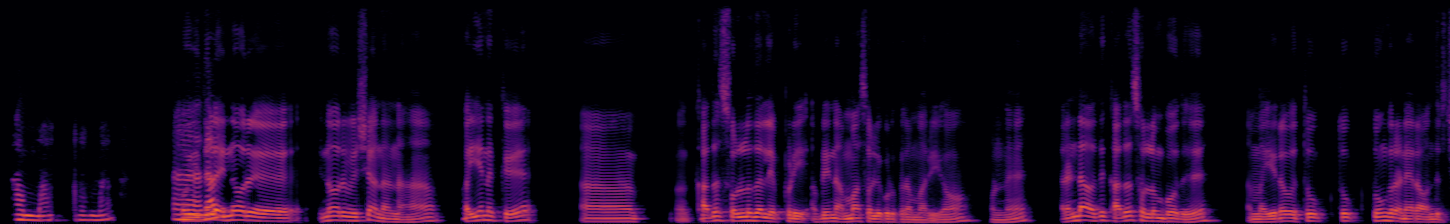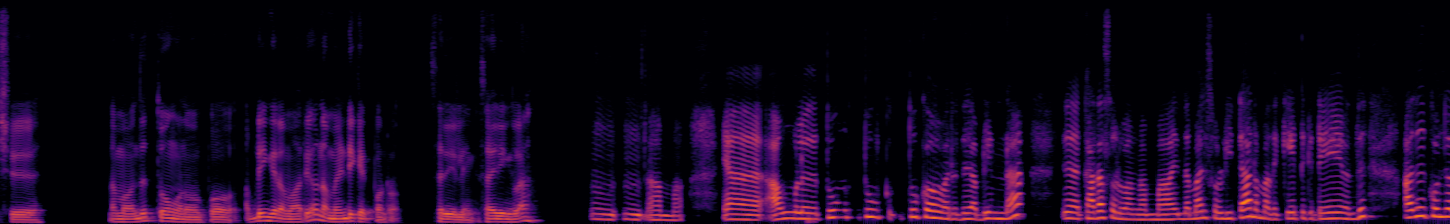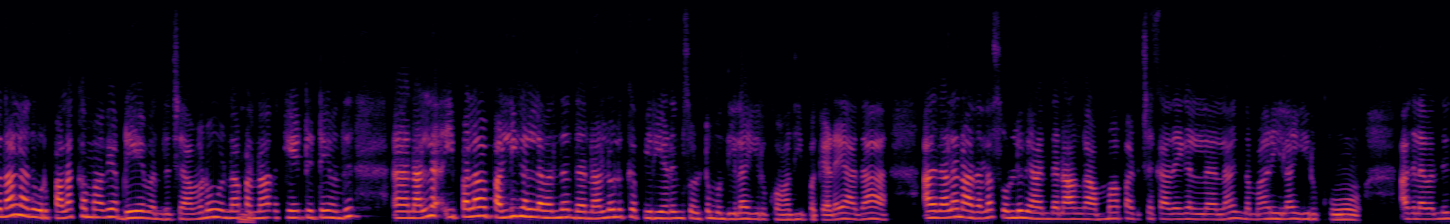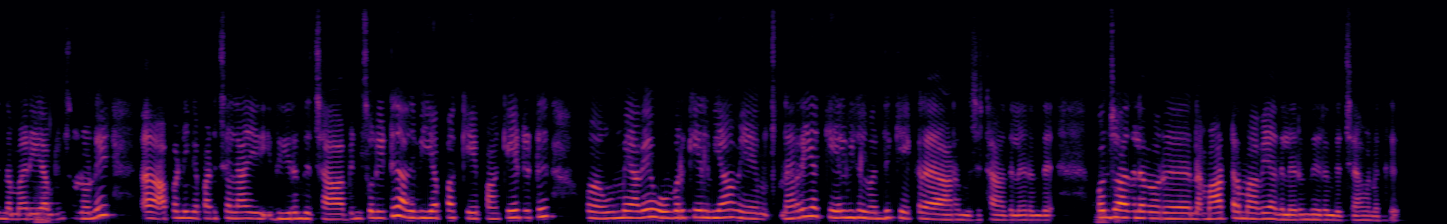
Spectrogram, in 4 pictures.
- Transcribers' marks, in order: in English: "இண்டிகேட்"; other background noise; other noise; tsk
- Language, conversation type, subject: Tamil, podcast, மிதமான உறக்கம் உங்கள் நாளை எப்படி பாதிக்கிறது என்று நீங்கள் நினைக்கிறீர்களா?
